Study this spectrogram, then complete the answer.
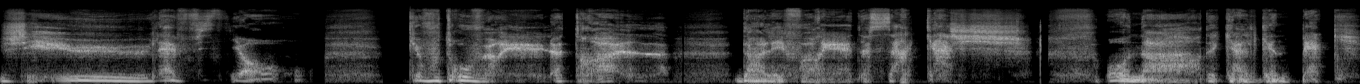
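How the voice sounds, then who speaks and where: A man puts on a raspy character voice. He goes at a very slow pace with long, frequent pauses. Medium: actual play. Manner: solemn, prophetic.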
